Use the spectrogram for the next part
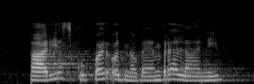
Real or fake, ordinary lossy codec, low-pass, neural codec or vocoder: real; Opus, 24 kbps; 7.2 kHz; none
